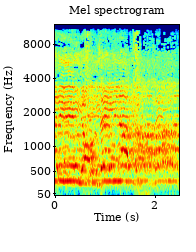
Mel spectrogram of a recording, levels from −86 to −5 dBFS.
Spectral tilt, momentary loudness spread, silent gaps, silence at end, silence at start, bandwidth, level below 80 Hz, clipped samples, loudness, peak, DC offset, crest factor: -1.5 dB/octave; 5 LU; none; 0 s; 0 s; 11.5 kHz; -48 dBFS; under 0.1%; -11 LUFS; 0 dBFS; under 0.1%; 12 dB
